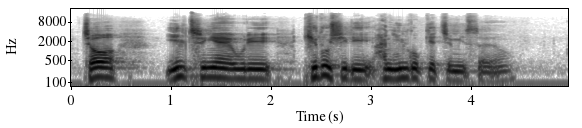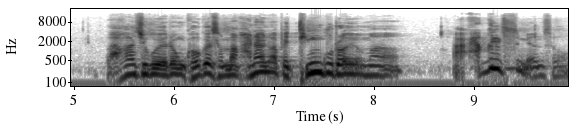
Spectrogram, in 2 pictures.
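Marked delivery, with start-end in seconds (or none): 5.3-9.8 high fervent urging. Real, not acted. Urging congregation to cry out.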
